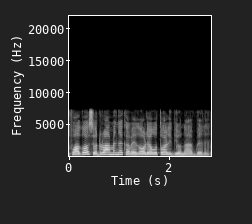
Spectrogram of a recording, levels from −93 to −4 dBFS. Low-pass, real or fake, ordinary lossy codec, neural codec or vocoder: 7.2 kHz; real; none; none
